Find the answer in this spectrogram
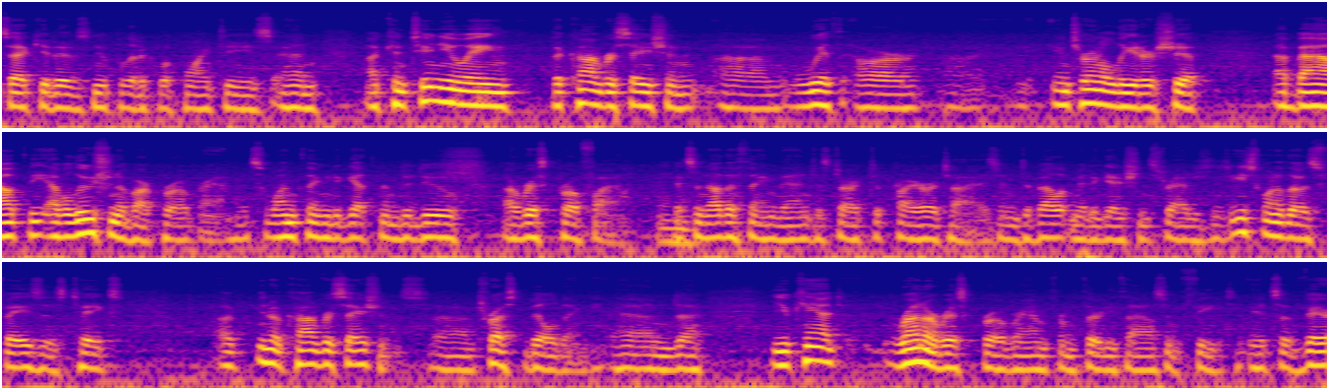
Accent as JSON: {"language": "English", "town": "Flint", "region": "Michigan", "country": "United States", "tie": "born or raised there", "moved": "yes", "said": "I grew up in Flint, Michigan"}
